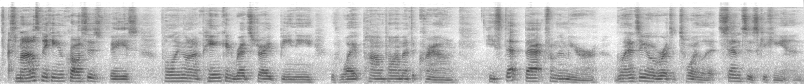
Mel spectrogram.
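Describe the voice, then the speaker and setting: Moderate pace, ordinary pitch variation and medium pitch in a man's plain, everyday voice. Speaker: author reading own work. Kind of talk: audiobook narration.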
